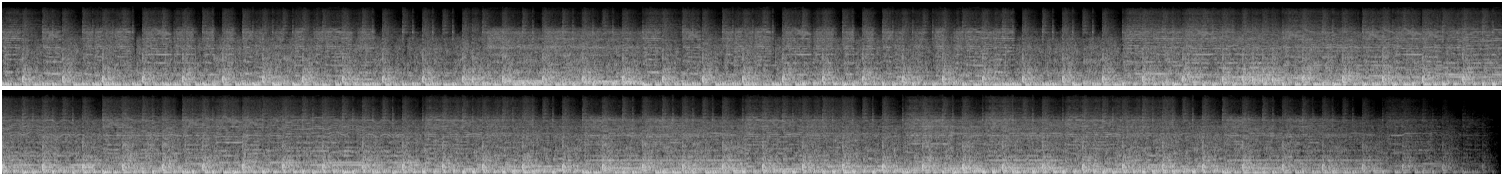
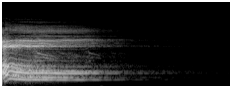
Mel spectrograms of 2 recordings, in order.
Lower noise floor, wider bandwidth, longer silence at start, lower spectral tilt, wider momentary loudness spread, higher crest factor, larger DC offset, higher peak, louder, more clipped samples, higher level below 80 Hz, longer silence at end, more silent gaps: second, -38 dBFS vs -72 dBFS; first, 17 kHz vs 10 kHz; about the same, 0 s vs 0 s; first, -5.5 dB/octave vs -0.5 dB/octave; second, 2 LU vs 21 LU; about the same, 16 dB vs 20 dB; neither; about the same, -2 dBFS vs 0 dBFS; about the same, -18 LUFS vs -17 LUFS; neither; first, -28 dBFS vs -84 dBFS; second, 0.15 s vs 1.3 s; neither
